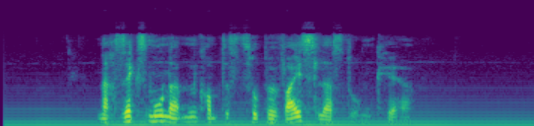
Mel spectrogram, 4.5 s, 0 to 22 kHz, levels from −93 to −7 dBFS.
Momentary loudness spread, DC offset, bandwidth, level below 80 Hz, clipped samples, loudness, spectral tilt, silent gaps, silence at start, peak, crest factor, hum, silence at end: 25 LU; under 0.1%; 7.6 kHz; -40 dBFS; under 0.1%; -24 LUFS; -4.5 dB/octave; none; 0.05 s; -4 dBFS; 22 dB; 50 Hz at -40 dBFS; 0 s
